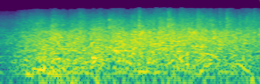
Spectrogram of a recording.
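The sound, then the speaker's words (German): Sustained applause from the guests of a live talk show as opposition politicians storm the studio during the broadcast, a dense crackle of many hands clapping that swells in over the first half second and holds steady and loud throughout, with no talking. “Sie stürmen das Studio während der laufenden Sendung unter dem Applaus der Gäste.”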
